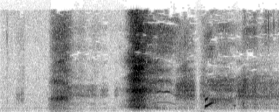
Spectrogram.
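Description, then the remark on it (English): Breathy, hissy bursts of a sneeze, with sharp inhaled gasps and a few noisy blasts of air spread across a couple of seconds, moderately loud, with no talking. “The sneeze monster is taking over your body.”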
